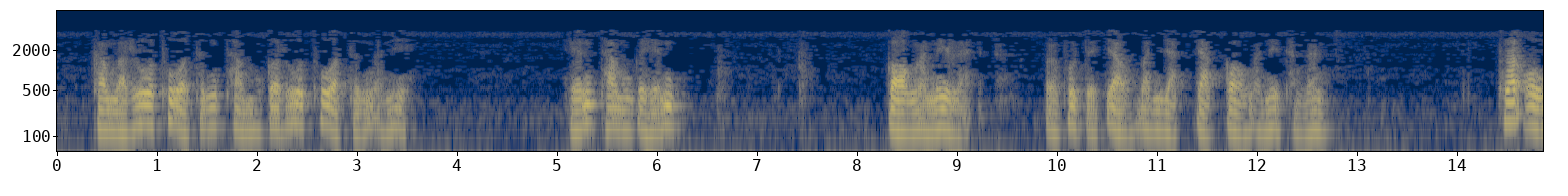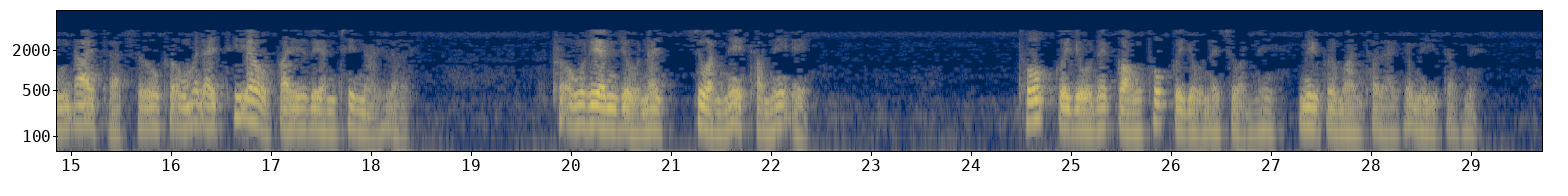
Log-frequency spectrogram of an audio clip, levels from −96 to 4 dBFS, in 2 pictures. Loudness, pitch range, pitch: -26 LUFS, 115-140 Hz, 125 Hz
